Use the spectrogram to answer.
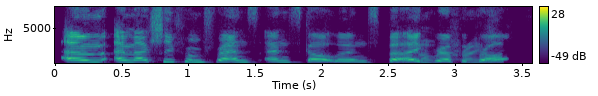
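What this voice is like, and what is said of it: Vaguely international accent. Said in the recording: “so that explains my accent ... it's vaguely international ... It's kind of James Bond villain.”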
